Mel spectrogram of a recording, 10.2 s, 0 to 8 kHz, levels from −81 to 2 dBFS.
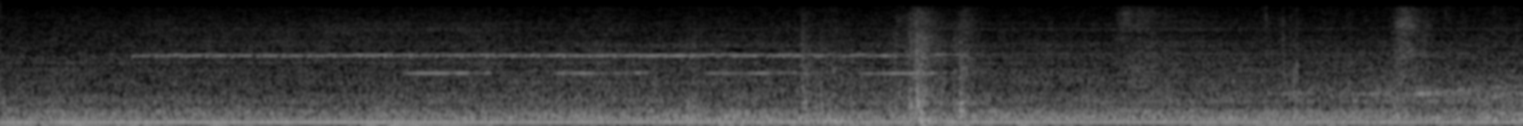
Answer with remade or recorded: recorded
